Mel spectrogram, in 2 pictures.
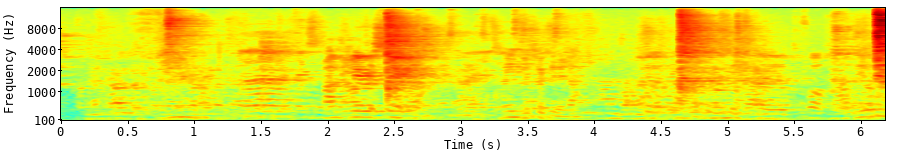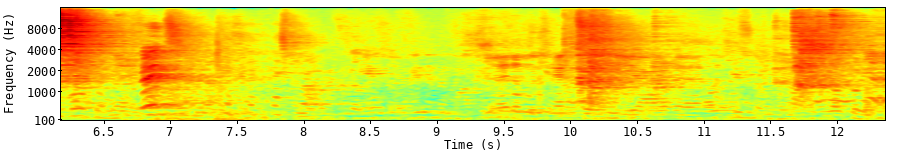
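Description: A man speaks calmly and clearly nearby in a large echoing hall.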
